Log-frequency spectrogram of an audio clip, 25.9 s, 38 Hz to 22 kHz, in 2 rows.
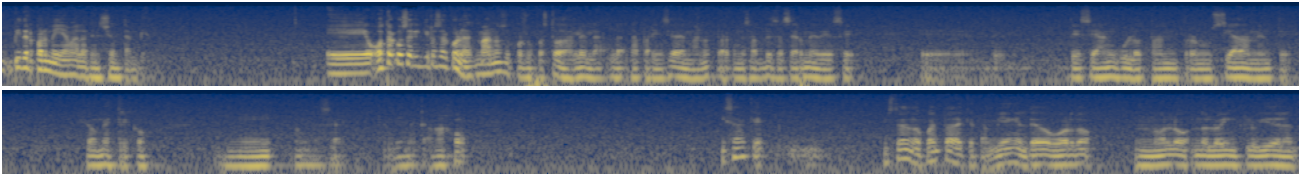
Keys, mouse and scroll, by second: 0.0 click, 0.5 scroll down 1, 0.9 middle click, 2.5 shift+middle click, 3.5-4.3 shift+scroll up 5, 4.3 shift+middle click, 5.1 shift+middle click, 5.9-9.2 drag, 9.3-10.9 middle drag, 11.2 click, 12.3 click, 13.2 click, 13.9 middle click, 14.6-15.9 ctrl+drag, 16.0 ctrl+click, 17.5 ctrl+click, 18.4 ctrl+click, 19.0 ctrl+click, 19.8-21.4 ctrl+middle drag, 21.4-22.0 scroll up 1, 22.0 middle click, 23.1 Tab, 24.8 middle click, 25.8 a.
